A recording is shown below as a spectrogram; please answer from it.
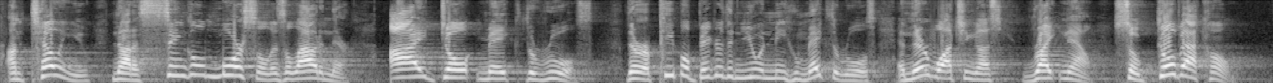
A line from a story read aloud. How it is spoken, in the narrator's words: the soldier could take no more, and he shouted at the boy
